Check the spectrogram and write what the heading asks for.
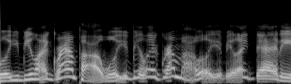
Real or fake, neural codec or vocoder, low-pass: real; none; 7.2 kHz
